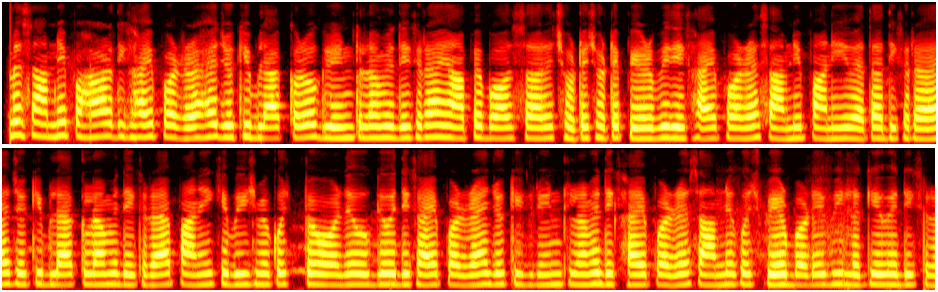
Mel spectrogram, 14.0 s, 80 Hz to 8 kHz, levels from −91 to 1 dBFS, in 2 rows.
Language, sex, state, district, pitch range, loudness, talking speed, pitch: Hindi, female, Rajasthan, Churu, 210-225 Hz, -14 LUFS, 305 wpm, 215 Hz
